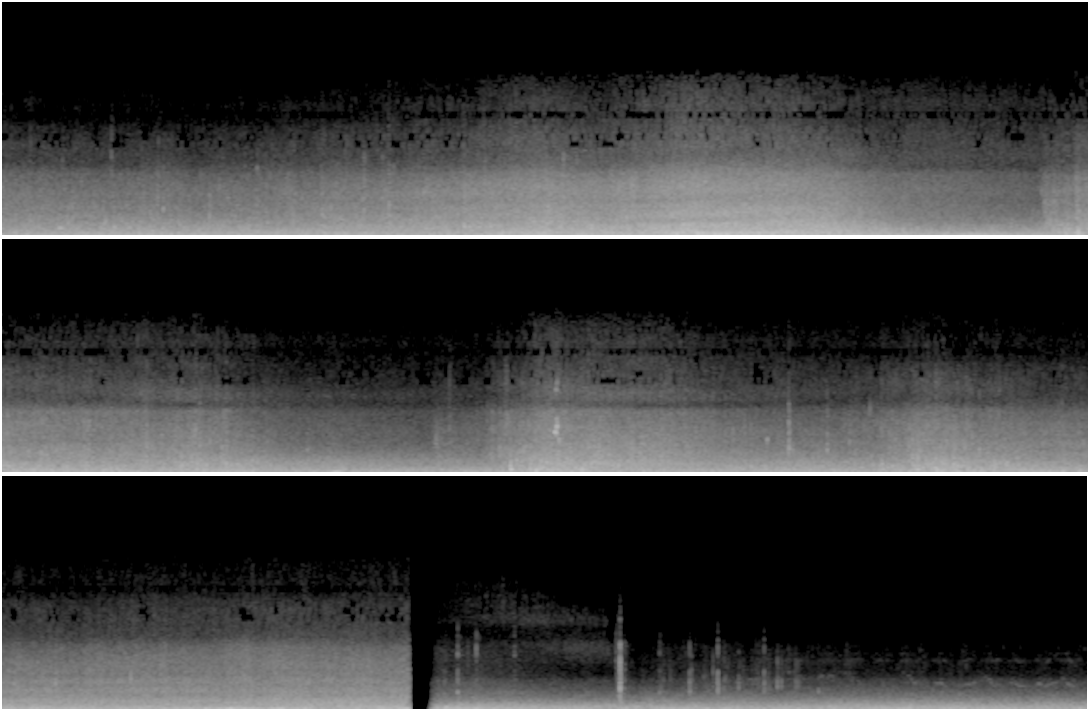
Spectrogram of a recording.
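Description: Surf washing in over the shallows of a sandy beach, with wind buffeting the microphone; the waves swell loudest about seven seconds in and again around sixteen and twenty seconds. Near the end the sound cuts out abruptly and gives way to a quieter, duller wind and water noise from calm estuary water.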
